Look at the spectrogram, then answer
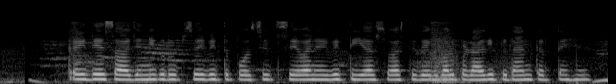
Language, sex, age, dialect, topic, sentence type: Hindi, female, 18-24, Awadhi Bundeli, banking, statement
